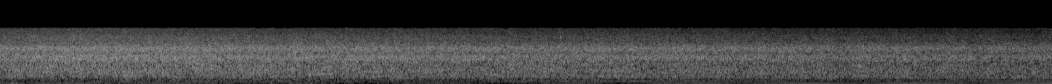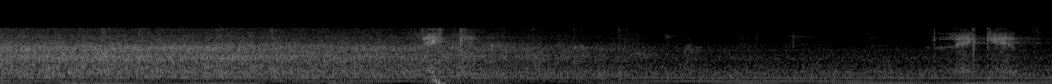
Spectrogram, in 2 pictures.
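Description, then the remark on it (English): A crowd claps together in a dense, steady wash of applause that slowly thins and fades over about twenty seconds, with a few louder isolated claps near the end. “And they're clapping again.”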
